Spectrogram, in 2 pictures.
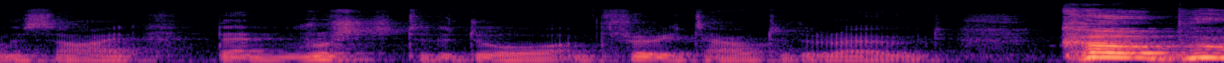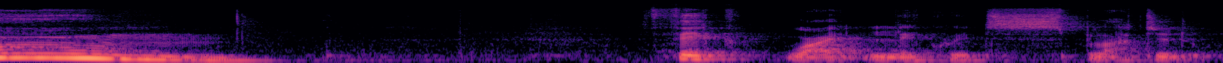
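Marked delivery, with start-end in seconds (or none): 3.5-4.9 very loud kaboom; explosion. A narrator's reading. Narrator voicing the exploding duck. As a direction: blow it up loud.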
